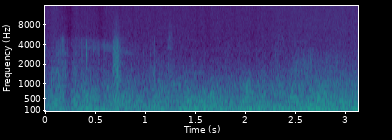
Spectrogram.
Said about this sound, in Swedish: Det andra ljudet är ett svagt flygplansmuller.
